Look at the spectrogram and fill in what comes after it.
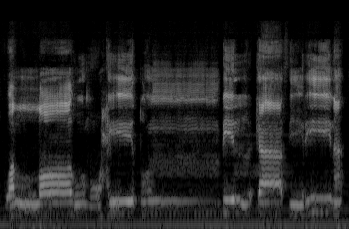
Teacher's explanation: dibaca mim dan ditahan dengungnya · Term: iklab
